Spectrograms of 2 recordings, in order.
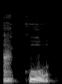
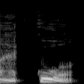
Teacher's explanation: el tema verbal tiene un diptongo que se pronuncia como U. No leemos akouo, sino solo akouo.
